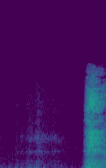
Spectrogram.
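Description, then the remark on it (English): A single sneeze: a soft, breathy intake followed by a sudden, loud, explosive burst at the end. It stands alone, with no talking. “Bless you guys, too, by the way.”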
